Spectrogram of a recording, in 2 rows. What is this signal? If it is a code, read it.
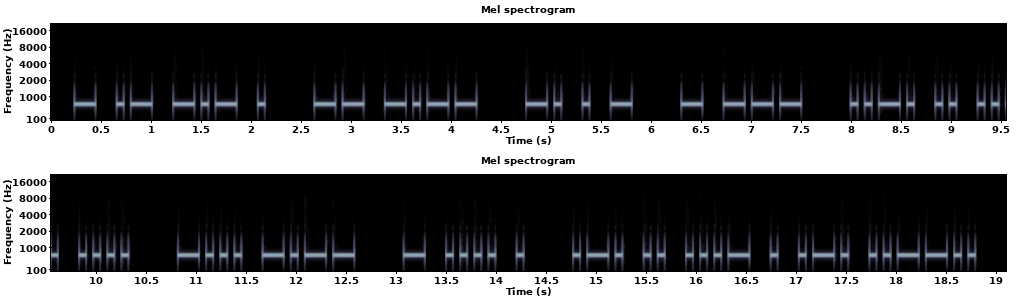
Morse code, heard as a keyed tone, about 17 wpm, 700 Hz. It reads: TAKE MY NET TO FISH BY THE RIVER?
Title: Sentences from Top 1400 Words 17wpm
